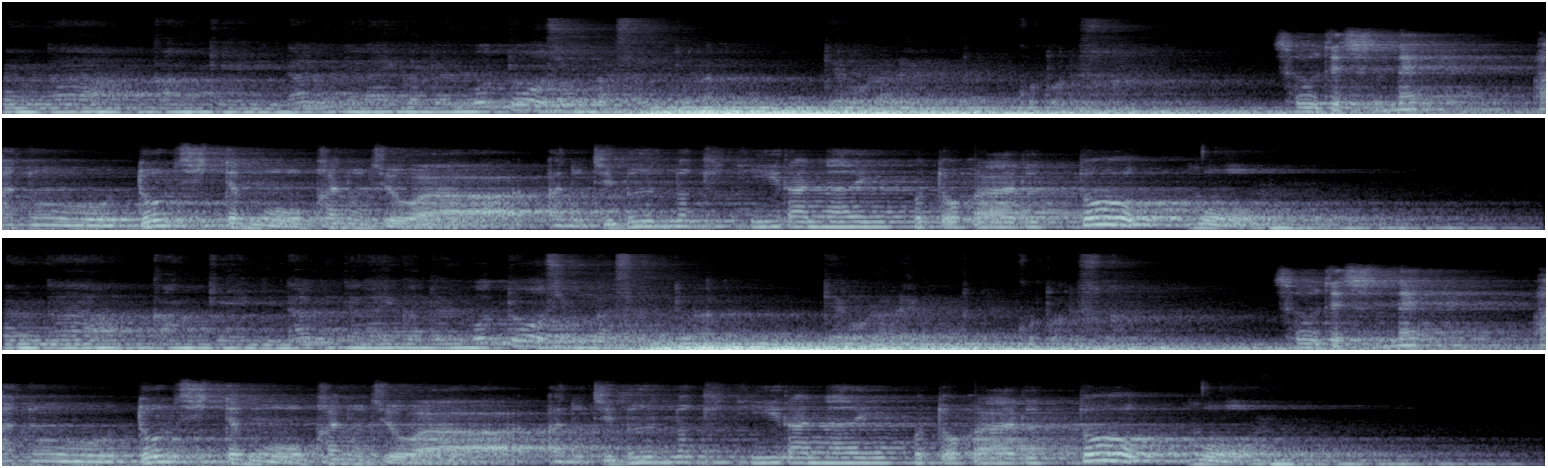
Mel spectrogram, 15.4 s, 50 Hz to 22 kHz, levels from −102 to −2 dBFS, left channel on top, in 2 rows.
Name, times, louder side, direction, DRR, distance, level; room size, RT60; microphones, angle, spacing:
voice 1, 0.0-3.6 4.1-4.7 5.1-5.6 13.9-14.1, equal, 40° right, -4 dB, 2.5 m, -37 dB
sound 1, 3.1-7.7, right 1 dB, 20° right, 0.5 m, -25 dB
voice 2, 6.4-7.3 7.7-14.0, equal, ahead, 2 dB, 0.9 m, -34 dB
18.0 x 15.0 x 2.6 m, 2.5 s
head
